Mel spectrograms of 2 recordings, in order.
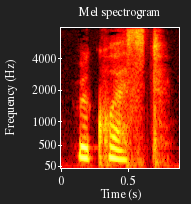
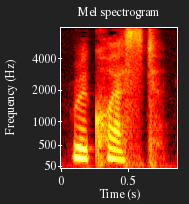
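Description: No difference in how they are said.

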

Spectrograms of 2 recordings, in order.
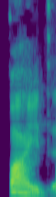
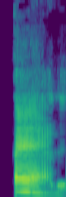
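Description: First: Bad with vowels added, said like Chinese syllables; wrong Chinglish bad; pinyin-style bad. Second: Bad with a clean short b and clipped d; crisp English bad. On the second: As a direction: snap out bad. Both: Shown as a demonstration. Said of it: "不能读作bad".

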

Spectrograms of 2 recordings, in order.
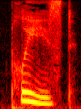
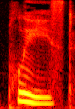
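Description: Both takes have the same delivery.

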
